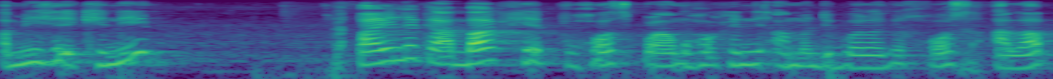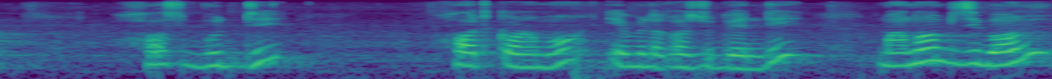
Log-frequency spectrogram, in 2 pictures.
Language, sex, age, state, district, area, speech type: Assamese, female, 60+, Assam, Majuli, urban, spontaneous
